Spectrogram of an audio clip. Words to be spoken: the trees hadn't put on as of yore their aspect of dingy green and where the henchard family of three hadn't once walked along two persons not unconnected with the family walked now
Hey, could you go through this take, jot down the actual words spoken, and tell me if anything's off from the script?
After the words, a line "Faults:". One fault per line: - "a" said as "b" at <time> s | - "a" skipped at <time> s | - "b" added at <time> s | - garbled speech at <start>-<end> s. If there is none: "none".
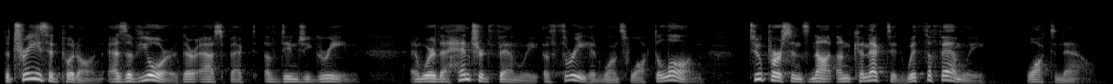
the trees had put on as of yore their aspect of dingy green and where the henchard family of three had once walked along two persons not unconnected with the family walked now
Faults:
- "hadn't" said as "had" at 0.5 s
- "hadn't" said as "had" at 5.9 s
